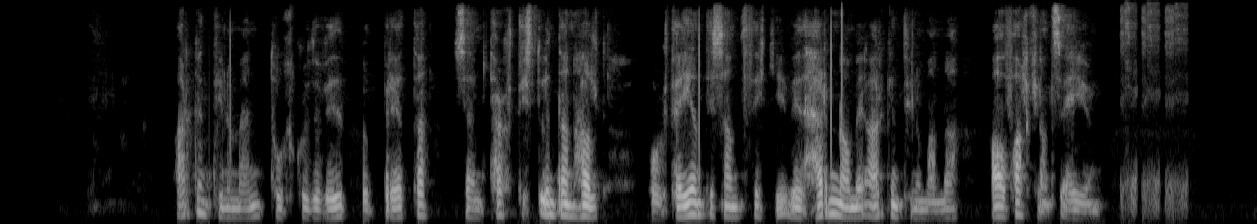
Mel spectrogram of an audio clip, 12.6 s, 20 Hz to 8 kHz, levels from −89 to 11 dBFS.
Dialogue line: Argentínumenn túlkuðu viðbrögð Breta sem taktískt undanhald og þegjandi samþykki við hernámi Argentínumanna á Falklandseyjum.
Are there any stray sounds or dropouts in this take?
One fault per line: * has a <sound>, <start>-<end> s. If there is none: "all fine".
* has a dropout, 3.5-3.6 s
* has a laugh, 11.2-11.9 s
